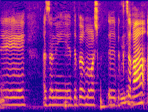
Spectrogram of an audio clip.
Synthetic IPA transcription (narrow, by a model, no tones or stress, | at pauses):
e | ʔazanied̪abe̞ʁmamaʃbekt͡saʁaa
